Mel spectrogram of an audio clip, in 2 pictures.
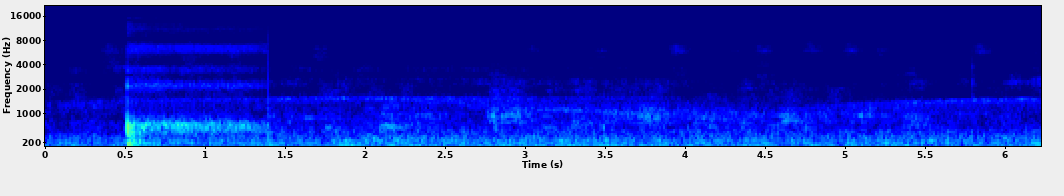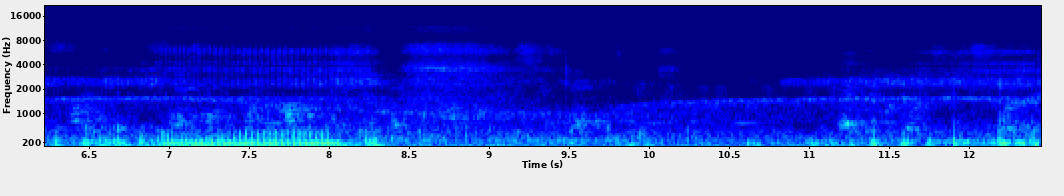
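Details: Sleeping bulldog with low rumbling snores and a louder snoring breath near the middle, against a noisy room; snoring.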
